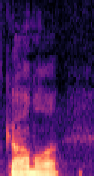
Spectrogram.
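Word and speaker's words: Kamala: um to vote for Camila you could say I don't know okay so first her name is pronounce kamla uh but I uh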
